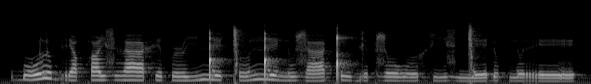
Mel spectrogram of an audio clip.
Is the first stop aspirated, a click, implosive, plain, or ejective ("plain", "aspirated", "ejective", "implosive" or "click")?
implosive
